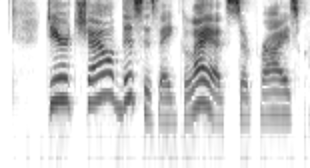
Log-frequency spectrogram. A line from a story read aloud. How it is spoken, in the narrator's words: cried Miss Stanhope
